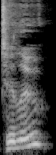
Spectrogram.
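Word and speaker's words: Tülu: exciting about the um sorry how do I pronounce it Tulu Tulu yeah Tulu Tulu it's like Tulu is a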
